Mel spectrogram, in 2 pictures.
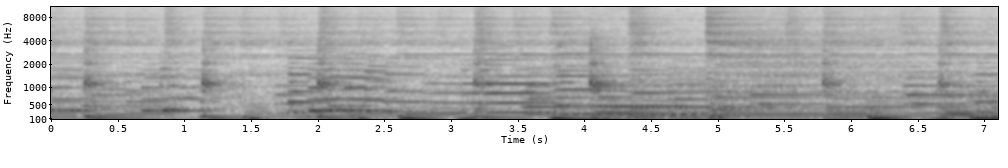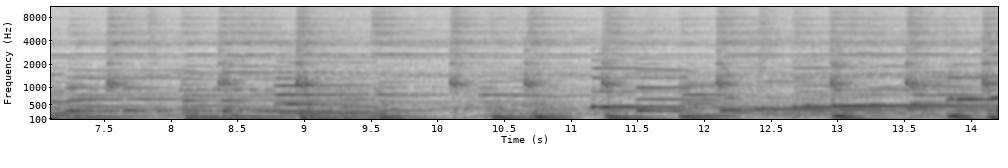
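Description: A jazz piano trio playing a bossa nova: grand piano, plucked upright double bass and drum kit, with a steady pattern of cymbal strokes.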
